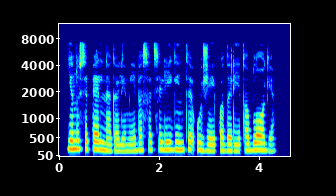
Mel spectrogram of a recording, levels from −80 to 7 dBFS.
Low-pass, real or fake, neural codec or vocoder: 7.2 kHz; real; none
